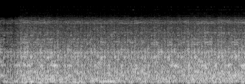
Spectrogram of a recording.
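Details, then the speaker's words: Car idling with the AC compressor engaged after replacing the compressor magnetic clutch assembly; steady, even idle with no rattle or grinding, the earlier noise is gone. "so, wala nang ingay."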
